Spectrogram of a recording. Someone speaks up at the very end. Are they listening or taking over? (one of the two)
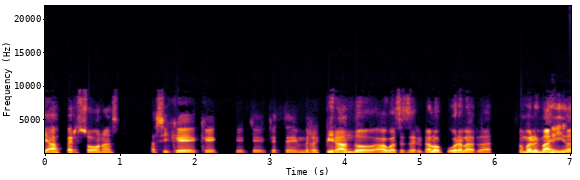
listening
